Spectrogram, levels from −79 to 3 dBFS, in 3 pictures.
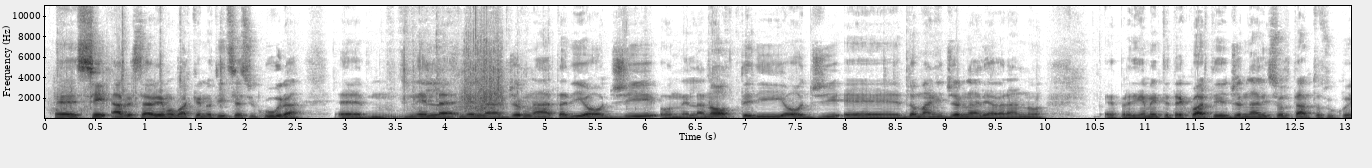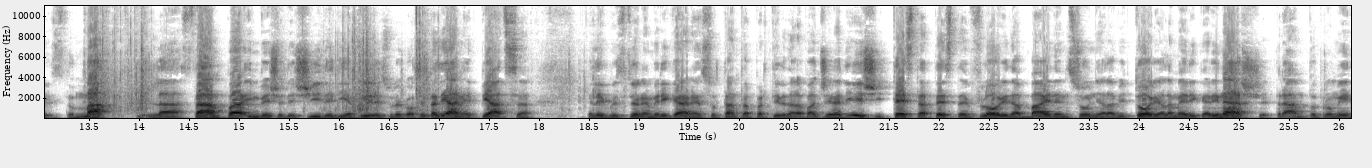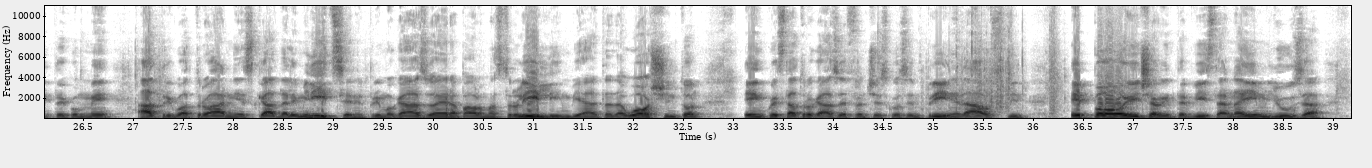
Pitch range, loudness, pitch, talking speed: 80-100 Hz, -13 LUFS, 90 Hz, 155 wpm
